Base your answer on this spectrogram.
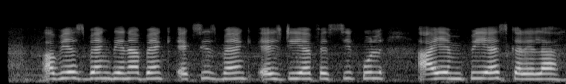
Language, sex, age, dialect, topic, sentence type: Bhojpuri, female, 18-24, Southern / Standard, banking, statement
